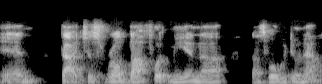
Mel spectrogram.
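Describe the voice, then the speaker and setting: With a Spanish accent, a man talks at a fairly quick pace in a fairly low pitch. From Honduras. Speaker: business owner. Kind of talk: interview.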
